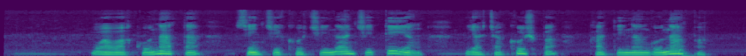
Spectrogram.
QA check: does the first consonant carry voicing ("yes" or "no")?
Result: yes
